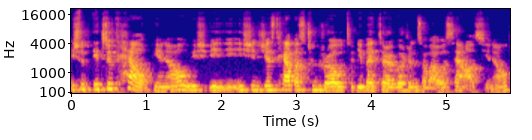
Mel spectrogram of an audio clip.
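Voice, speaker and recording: The delivery moves at a moderate pace with ordinary pitch variation and hardly any pauses. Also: woman, medium pitch for a woman. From Russia. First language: Russian. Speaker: marketing agency founder. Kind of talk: podcast interview. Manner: halting.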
